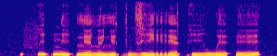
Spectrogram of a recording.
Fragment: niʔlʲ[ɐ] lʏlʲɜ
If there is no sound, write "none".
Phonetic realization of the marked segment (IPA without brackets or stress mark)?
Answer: a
